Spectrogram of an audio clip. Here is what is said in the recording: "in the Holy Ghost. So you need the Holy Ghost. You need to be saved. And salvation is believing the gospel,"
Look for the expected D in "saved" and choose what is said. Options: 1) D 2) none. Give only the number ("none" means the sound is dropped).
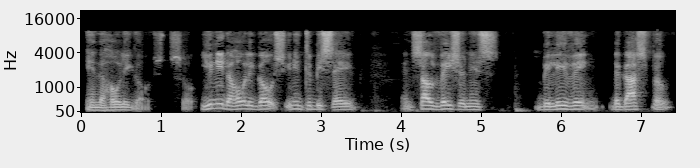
1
